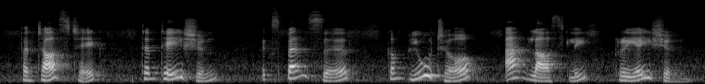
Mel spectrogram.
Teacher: You have to stress on the second syllable.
